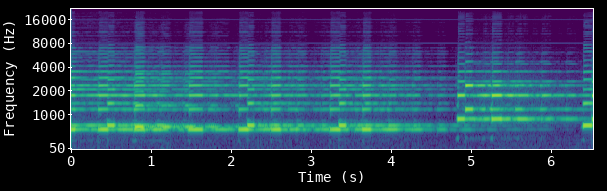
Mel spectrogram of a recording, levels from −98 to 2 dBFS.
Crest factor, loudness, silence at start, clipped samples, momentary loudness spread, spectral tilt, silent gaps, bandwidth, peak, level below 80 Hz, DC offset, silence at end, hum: 16 dB; -20 LUFS; 0 s; under 0.1%; 14 LU; 1.5 dB/octave; none; 12 kHz; -4 dBFS; -76 dBFS; under 0.1%; 0 s; none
